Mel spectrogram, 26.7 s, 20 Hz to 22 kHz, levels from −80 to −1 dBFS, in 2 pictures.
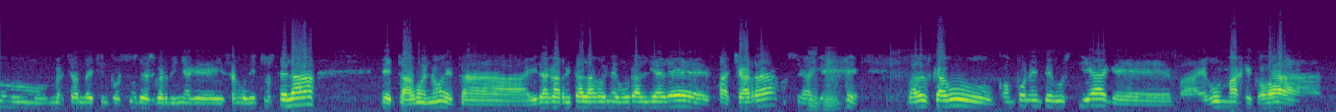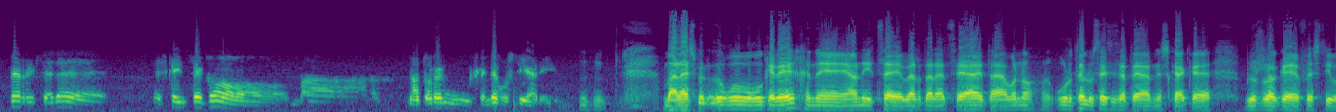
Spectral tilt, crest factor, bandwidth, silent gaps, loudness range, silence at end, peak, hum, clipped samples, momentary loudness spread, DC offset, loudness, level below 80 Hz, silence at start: -5.5 dB/octave; 16 dB; 13 kHz; none; 8 LU; 0 s; 0 dBFS; none; under 0.1%; 15 LU; under 0.1%; -16 LUFS; -56 dBFS; 0 s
